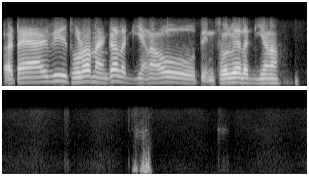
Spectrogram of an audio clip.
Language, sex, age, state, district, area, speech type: Dogri, male, 18-30, Jammu and Kashmir, Reasi, rural, conversation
